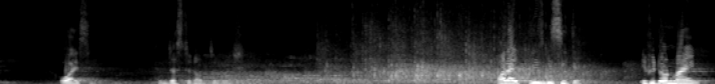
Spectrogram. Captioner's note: all clap n laugh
